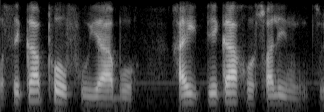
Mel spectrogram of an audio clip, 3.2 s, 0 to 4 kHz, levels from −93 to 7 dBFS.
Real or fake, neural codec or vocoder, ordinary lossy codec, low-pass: real; none; Opus, 16 kbps; 3.6 kHz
